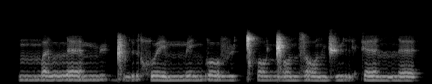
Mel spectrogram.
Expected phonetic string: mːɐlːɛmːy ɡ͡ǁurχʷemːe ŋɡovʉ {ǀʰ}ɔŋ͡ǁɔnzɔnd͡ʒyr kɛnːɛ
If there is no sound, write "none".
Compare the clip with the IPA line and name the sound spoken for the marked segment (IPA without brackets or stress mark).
ǀʰ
